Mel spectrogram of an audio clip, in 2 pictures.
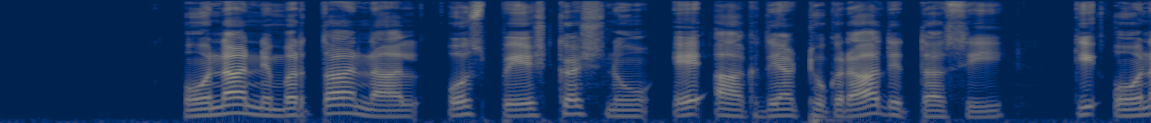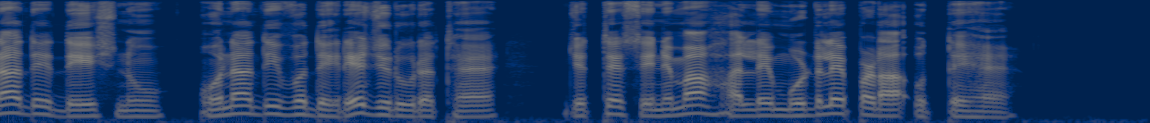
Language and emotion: Punjabi, neutral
